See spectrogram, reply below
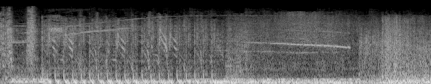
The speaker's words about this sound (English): I like these newfangled guns.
